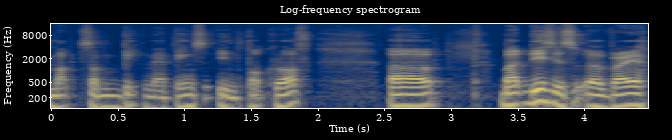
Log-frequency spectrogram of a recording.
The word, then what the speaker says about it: Pokrovsk: A lot of people very angry with me not pronouncing the SK. Pokrovsk.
